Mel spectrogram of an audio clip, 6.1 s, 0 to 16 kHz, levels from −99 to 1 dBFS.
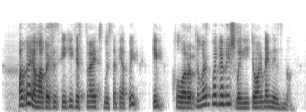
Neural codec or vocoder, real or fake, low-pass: codec, 16 kHz, 0.5 kbps, FreqCodec, larger model; fake; 7.2 kHz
